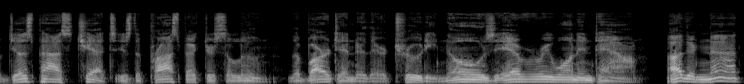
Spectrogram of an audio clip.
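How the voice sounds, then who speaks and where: An actor playing a kindly, world-weary old small-town doctor in a video game, with a husky voice and a folksy, rustic American drawl. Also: male voice, lowish voice, dry recording, clean studio sound. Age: older. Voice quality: husky, gravelly. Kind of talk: video game character dialogue.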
